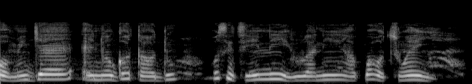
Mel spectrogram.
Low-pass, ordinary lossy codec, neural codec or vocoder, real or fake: 7.2 kHz; none; none; real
